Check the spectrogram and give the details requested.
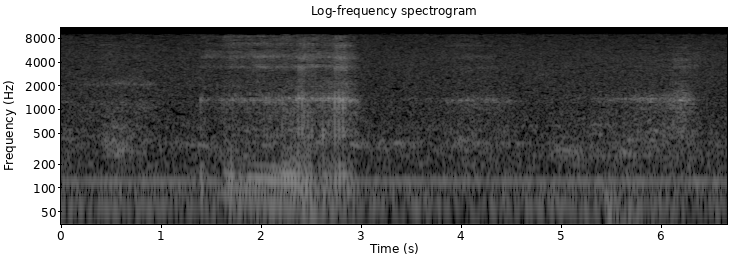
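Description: One low rattling snore on a breath in, then quieter breathing, over faint room hum.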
